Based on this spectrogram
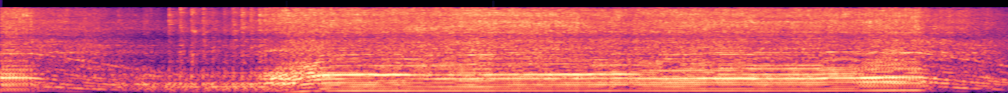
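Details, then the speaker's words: Refurbished Shindaiwa power broom two-stroke with new carburetor, gaskets and recoil, no air filter fitted: crisp high buzz climbs smoothly to full revs, holds steady without stumbling, eases back down; normal running. "you can hear it moving in there bad that's a good thing she's popping that's a positive"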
